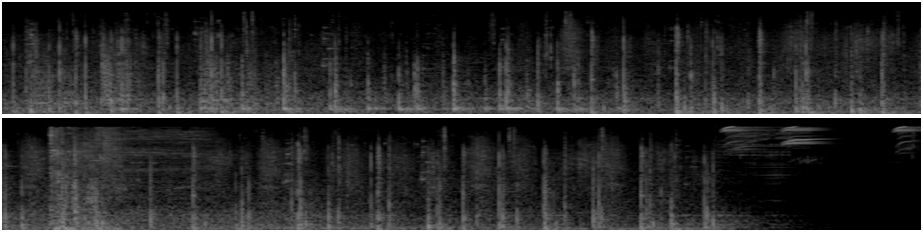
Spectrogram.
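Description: Footsteps clatter quickly across a hard floor.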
